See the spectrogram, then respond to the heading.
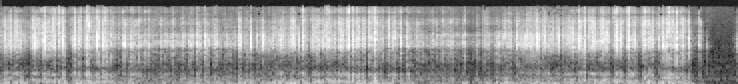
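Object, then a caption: Plastic mesh sheet. Fingernails scratch and rub across the grid of a flat black iridescent plastic diamond mesh sheet. The result is a dense, continuous, bright rasping scratch with a low rumbling undertone. It cuts off abruptly near the end.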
